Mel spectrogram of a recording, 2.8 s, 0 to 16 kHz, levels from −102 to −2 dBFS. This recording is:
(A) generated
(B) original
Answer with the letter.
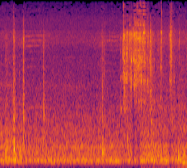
B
